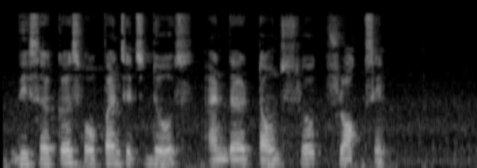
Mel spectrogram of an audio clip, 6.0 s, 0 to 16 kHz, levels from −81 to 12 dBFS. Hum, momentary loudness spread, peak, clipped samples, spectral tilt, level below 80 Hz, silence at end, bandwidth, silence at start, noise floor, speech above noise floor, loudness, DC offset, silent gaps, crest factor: none; 7 LU; -8 dBFS; under 0.1%; -4.5 dB/octave; -50 dBFS; 1.15 s; 11.5 kHz; 0.05 s; -55 dBFS; 31 dB; -25 LUFS; under 0.1%; none; 18 dB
